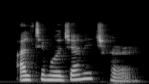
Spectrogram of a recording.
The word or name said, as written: ultimogeniture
